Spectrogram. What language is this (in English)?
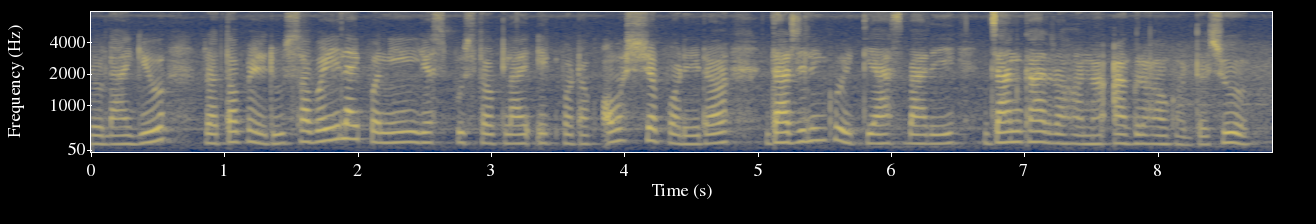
Nepali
